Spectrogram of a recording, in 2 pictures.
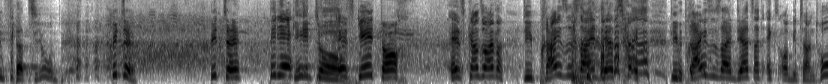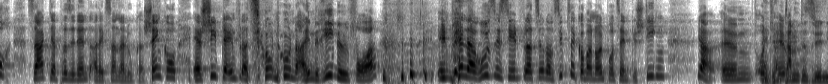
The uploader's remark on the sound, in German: live aus Köln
